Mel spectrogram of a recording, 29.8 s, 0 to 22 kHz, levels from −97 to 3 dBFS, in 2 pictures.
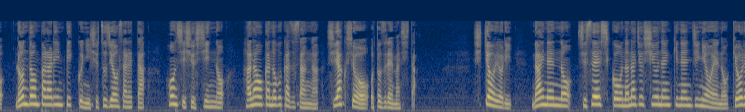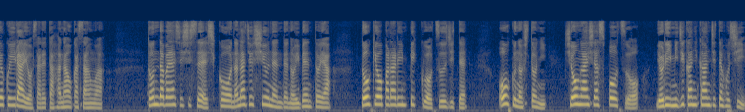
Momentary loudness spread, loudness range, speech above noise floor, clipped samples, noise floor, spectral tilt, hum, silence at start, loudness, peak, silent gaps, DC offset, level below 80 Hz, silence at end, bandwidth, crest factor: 12 LU; 4 LU; 39 dB; under 0.1%; -63 dBFS; -5 dB/octave; none; 0 s; -24 LUFS; -4 dBFS; none; under 0.1%; -56 dBFS; 0 s; 10.5 kHz; 22 dB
